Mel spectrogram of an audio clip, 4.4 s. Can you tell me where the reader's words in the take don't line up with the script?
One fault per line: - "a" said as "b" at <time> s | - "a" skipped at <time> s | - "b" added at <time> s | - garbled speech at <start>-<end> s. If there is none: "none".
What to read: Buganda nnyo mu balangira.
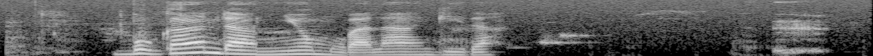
none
